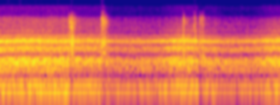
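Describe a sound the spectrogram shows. A rifle clicks as it is reloaded.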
